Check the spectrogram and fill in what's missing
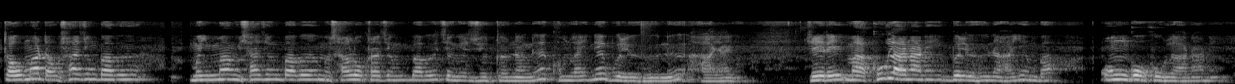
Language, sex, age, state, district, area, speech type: Bodo, male, 60+, Assam, Kokrajhar, rural, spontaneous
